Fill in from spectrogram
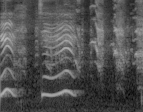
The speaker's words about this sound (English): Shall we now go and see the parrots? Yes, yes, even I love parrots. Look, such colorful parrots and so much noise.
